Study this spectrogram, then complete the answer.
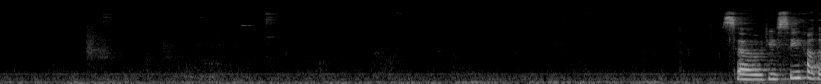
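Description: A paintbrush dabs and brushes softly on paper.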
